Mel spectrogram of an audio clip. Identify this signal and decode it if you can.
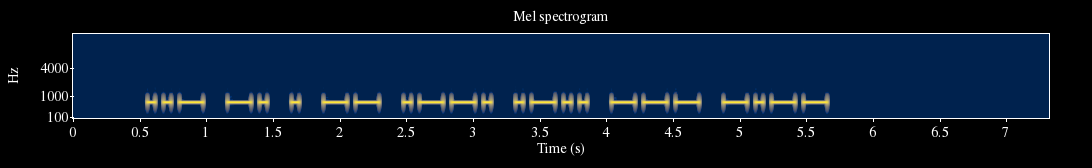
Morse code, heard as a keyed tone, about 20 wpm, 700 Hz. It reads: UNEMPLOY
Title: Build A Word - 4 Letters At A Time - 12-Letter Words - 20wpm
